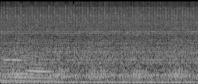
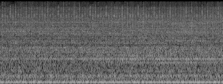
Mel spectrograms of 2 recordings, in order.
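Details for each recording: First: BMW X3 engine idling with a constant buzzing vibration over the engine note that goes away when revved. The water pump, likely original, has bearing play and the belt tensioner chatters; both are being replaced. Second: BMW X3 after replacing the water pump (play, knocking) and chattering belt tensioner: steady, even idle with smooth hum, no belt-drive rattle or vibration; normal idle.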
